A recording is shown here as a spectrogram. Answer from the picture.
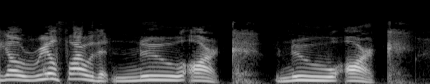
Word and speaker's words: Newark: of Delaware and uh all the locals down there call it's New Arc, Delaware, excuse me. Yeah. And they get really pissed off if you call it Newark.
